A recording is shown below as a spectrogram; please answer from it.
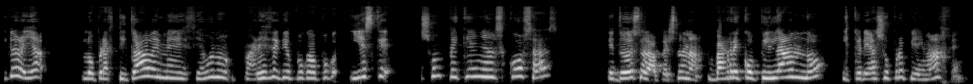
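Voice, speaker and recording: High-voiced, animated Spanish woman therapist. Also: a little fast, no room sound. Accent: Spanish from Spain. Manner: animated, explanatory, acts out quotes. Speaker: occupational therapist giving a talk. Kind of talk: informal talk to families.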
